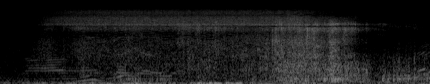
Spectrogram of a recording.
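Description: A snowboard sliding over packed, groomed snow: a scraping hiss that builds after the first half-second as the rider picks up speed, with wind on the microphone.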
